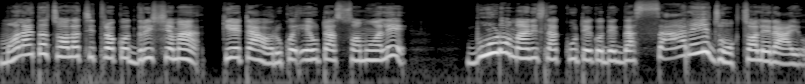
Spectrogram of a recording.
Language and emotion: Nepali, angry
